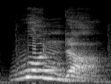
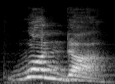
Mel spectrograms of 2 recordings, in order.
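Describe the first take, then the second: First: It is said with a British accent. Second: It is said with a British accent.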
